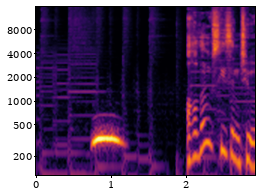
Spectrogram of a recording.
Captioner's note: owl hoots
